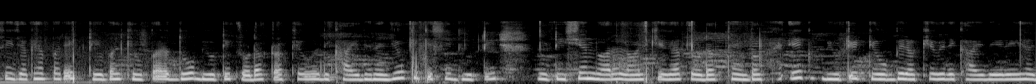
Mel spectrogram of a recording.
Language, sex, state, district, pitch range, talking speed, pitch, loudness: Hindi, female, Uttarakhand, Tehri Garhwal, 230-250 Hz, 200 wpm, 240 Hz, -17 LUFS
